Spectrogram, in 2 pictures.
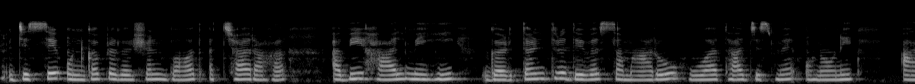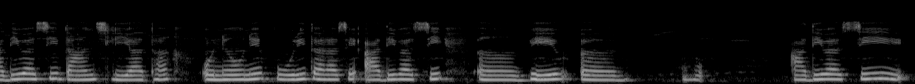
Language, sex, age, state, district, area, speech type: Hindi, female, 18-30, Madhya Pradesh, Chhindwara, urban, spontaneous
